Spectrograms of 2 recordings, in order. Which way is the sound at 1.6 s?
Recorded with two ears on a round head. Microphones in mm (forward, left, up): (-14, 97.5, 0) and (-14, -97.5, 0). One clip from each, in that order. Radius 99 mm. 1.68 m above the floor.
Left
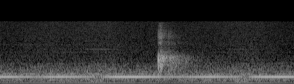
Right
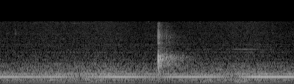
55° right (ahead or behind).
